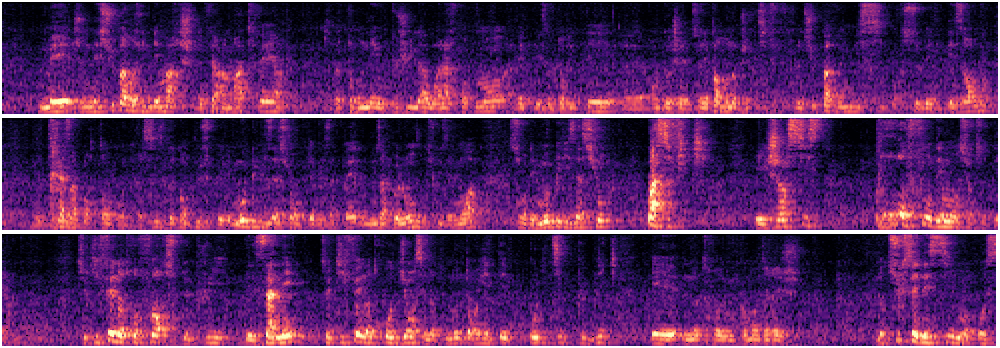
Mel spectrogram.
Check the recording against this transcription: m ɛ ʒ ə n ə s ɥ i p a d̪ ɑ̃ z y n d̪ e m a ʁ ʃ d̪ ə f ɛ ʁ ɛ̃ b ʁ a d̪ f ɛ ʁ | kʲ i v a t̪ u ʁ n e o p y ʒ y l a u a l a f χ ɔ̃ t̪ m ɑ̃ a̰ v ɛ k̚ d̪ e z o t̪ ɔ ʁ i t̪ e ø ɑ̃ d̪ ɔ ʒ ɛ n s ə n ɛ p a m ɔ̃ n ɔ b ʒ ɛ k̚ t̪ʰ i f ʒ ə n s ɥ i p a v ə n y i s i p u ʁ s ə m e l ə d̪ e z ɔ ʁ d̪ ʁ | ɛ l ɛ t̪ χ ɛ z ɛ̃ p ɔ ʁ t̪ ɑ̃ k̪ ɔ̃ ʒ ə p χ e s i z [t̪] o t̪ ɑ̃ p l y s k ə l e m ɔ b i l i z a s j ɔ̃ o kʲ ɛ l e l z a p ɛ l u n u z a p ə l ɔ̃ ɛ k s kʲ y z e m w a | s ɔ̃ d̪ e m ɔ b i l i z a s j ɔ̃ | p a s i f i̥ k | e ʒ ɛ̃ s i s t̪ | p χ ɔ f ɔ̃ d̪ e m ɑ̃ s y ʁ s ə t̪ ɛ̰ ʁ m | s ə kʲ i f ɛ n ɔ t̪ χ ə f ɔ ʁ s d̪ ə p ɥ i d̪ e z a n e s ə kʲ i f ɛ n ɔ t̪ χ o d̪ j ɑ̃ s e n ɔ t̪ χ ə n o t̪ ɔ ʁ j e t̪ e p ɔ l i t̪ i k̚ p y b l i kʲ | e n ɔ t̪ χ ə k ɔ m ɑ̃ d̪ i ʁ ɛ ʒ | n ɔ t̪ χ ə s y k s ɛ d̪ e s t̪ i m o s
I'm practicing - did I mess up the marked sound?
yes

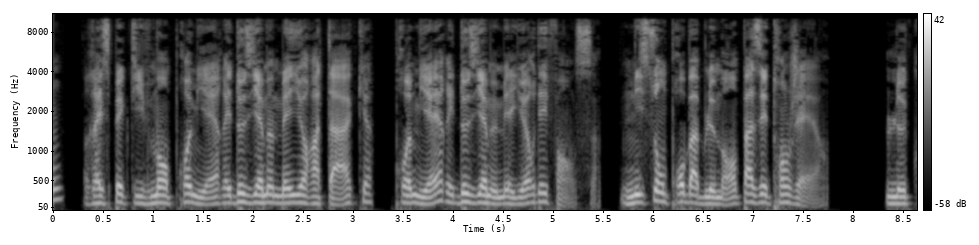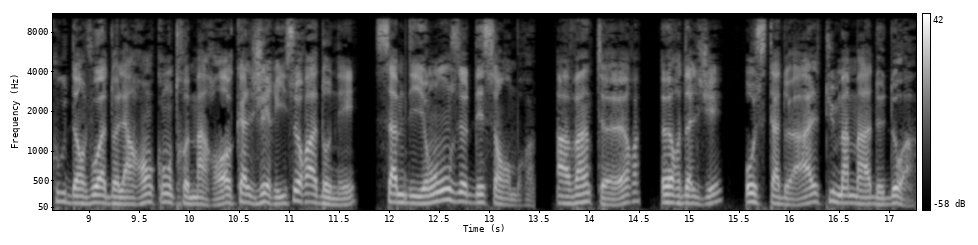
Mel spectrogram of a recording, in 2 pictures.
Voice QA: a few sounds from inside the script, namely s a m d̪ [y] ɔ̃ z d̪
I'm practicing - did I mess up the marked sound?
yes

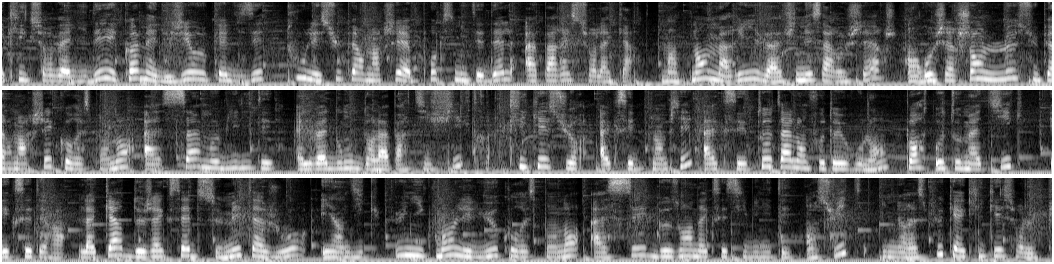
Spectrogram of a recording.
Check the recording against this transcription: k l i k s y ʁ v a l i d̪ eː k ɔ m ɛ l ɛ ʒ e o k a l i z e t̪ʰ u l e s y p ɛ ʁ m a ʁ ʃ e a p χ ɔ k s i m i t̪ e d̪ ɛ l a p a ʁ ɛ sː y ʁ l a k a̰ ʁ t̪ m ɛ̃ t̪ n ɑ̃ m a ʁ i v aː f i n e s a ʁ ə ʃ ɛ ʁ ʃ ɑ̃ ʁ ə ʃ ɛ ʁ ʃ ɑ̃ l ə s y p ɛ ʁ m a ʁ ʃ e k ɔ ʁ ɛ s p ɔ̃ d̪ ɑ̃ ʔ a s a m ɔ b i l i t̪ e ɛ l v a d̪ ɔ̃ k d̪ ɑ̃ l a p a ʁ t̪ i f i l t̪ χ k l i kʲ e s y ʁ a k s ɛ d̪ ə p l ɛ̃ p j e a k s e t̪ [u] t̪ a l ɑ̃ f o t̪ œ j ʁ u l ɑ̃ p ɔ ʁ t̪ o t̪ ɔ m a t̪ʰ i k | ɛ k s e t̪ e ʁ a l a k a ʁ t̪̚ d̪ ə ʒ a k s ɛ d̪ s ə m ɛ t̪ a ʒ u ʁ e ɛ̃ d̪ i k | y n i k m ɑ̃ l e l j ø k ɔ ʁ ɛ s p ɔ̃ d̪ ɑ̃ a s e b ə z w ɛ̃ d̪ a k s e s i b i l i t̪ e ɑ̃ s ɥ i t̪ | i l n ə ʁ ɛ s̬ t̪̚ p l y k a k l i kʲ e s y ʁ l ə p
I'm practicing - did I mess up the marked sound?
yes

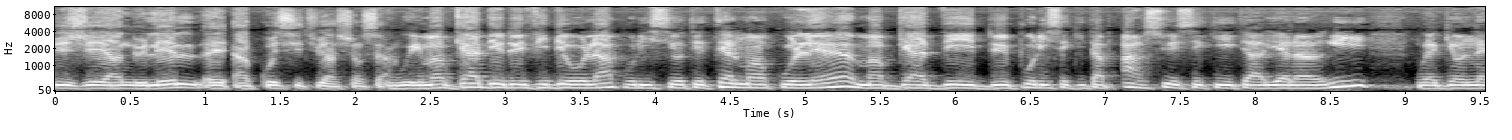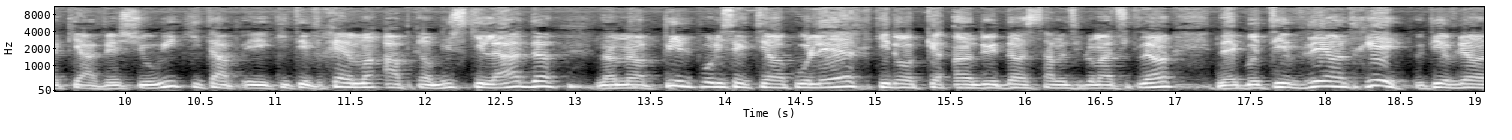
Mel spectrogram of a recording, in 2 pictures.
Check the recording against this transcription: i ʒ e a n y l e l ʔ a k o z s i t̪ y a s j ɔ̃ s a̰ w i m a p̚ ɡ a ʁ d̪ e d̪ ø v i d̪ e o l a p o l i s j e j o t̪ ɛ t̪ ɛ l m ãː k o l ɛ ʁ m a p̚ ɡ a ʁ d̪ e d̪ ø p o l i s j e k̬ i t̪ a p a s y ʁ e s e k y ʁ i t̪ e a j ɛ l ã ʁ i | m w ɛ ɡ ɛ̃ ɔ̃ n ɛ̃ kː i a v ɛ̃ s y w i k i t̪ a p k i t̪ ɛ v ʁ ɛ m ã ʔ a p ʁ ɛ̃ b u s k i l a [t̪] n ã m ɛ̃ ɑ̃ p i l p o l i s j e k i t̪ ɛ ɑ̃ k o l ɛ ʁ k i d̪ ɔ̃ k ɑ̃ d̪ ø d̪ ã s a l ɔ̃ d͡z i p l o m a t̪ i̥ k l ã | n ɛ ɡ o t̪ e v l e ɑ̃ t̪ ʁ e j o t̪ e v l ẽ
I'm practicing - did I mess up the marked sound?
yes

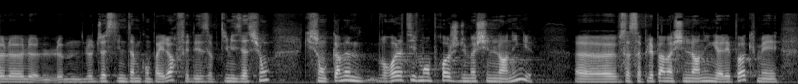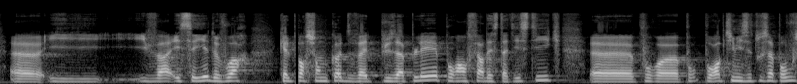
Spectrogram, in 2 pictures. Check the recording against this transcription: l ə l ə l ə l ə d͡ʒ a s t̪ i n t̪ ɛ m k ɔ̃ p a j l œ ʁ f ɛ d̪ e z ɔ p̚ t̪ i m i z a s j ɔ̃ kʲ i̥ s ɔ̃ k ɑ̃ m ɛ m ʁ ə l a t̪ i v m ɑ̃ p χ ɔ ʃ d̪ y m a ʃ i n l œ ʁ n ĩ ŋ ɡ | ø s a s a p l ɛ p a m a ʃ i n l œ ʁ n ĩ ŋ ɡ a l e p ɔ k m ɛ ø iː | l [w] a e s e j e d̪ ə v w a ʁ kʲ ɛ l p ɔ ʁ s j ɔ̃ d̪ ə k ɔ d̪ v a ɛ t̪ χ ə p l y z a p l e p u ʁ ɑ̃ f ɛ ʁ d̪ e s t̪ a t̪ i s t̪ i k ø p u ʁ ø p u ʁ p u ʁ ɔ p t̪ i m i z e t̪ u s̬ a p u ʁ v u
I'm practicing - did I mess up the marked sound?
yes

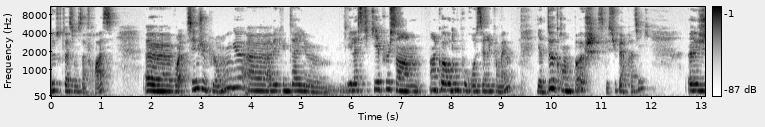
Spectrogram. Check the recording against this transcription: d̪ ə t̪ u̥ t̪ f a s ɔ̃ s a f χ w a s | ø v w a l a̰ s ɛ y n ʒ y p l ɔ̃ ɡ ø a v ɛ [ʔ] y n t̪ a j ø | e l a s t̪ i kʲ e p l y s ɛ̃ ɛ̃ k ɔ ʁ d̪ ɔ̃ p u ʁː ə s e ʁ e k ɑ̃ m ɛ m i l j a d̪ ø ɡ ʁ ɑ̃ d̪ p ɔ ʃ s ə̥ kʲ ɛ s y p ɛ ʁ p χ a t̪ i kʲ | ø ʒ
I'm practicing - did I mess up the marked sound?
yes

